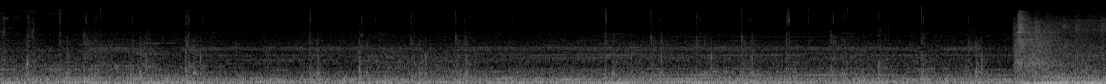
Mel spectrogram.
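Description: Footsteps clang on metal grating.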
